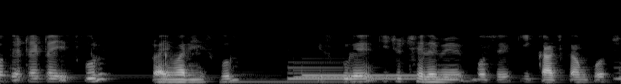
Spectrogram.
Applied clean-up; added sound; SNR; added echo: classical method log-MMSE.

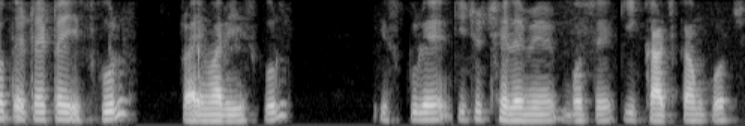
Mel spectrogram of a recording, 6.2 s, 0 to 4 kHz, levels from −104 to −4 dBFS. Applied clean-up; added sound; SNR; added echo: none; none; none; none.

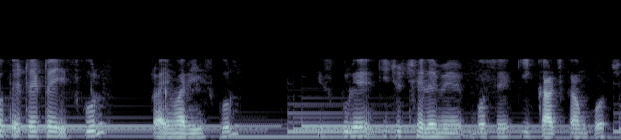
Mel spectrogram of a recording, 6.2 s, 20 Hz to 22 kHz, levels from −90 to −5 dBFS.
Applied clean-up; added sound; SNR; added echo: none; Piano; 7 dB; none.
